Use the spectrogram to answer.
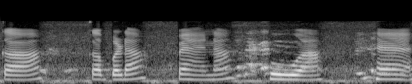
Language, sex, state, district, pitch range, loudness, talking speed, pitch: Hindi, female, Punjab, Fazilka, 220-240 Hz, -14 LUFS, 70 wpm, 230 Hz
